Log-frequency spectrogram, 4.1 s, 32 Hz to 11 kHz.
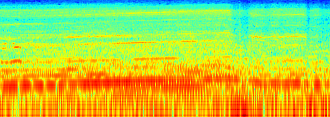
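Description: Lada 2107 Group A rally car's engine heard from inside the cabin, accelerating with its pitch slowly rising, then dropping about three seconds in.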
